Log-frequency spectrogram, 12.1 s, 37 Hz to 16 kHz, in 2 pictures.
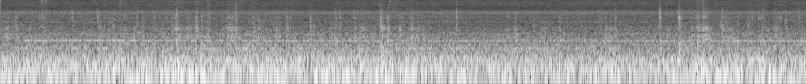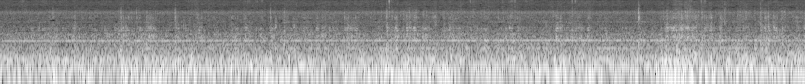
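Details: BMW 1 Series diesel driving in gear: a thin, steady mid-pitched whine over road rumble that disappears with the clutch pressed or out of gear, quieter in 1st and 2nd and loud from 3rd up; suspected gearbox, cause unconfirmed.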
